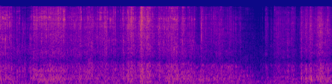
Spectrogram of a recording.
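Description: Fingers rummage through a large loose pile of small mixed plastic and metal sewing buttons, making them clatter together. The sound is a dense, bright stream of quick clicks and rattles, almost entirely in the high range with little low end. It thins to a quieter lull near the end before picking up again.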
